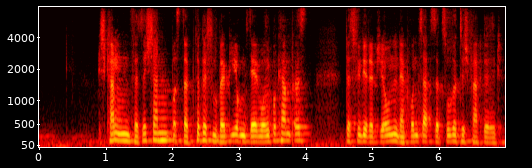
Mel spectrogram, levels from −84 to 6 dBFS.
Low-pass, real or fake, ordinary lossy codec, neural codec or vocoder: none; fake; none; codec, 16 kHz, 0.5 kbps, X-Codec, HuBERT features, trained on general audio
